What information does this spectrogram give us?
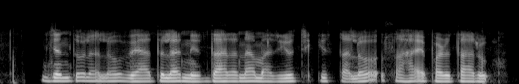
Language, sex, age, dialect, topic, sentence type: Telugu, male, 25-30, Southern, agriculture, statement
